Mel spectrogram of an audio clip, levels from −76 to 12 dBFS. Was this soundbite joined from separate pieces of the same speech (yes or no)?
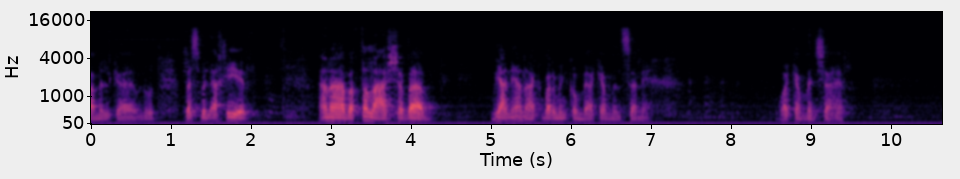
no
